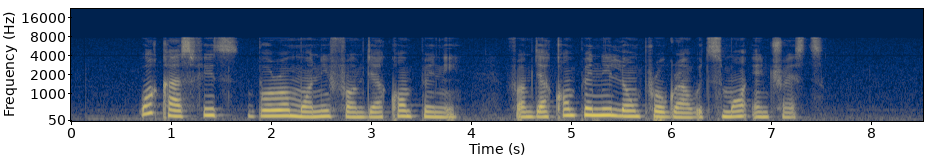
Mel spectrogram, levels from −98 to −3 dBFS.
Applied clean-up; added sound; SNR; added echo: none; none; none; none.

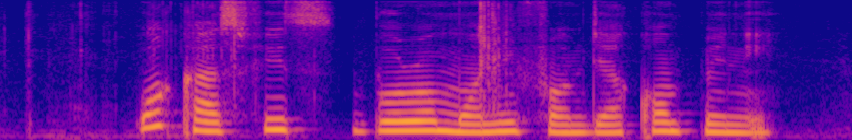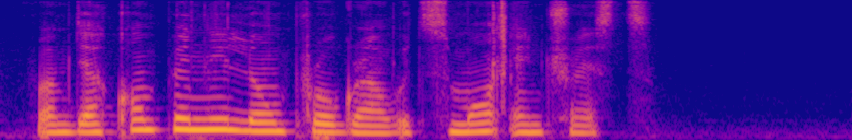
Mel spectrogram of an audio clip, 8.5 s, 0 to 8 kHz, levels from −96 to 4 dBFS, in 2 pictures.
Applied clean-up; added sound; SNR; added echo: neural mask model RNNoise.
